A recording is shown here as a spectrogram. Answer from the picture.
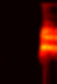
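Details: Four-week-old Cavalier King Charles Spaniel puppies in a home puppy pen, meeting other dogs and trying puppy mash; one short, steady, tonal yelp starts after silence and holds briefly, easing slightly in loudness at the end.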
